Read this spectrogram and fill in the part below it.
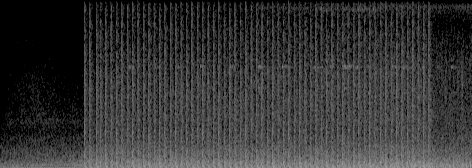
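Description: A helicopter's rotor thumps overhead.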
